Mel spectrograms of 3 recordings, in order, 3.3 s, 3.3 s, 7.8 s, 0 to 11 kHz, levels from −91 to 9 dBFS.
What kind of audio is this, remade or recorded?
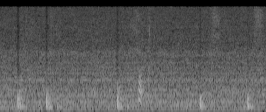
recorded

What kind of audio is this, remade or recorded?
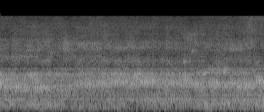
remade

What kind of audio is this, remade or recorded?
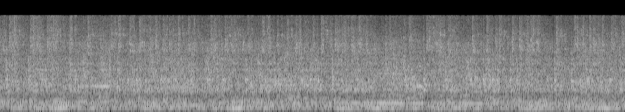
recorded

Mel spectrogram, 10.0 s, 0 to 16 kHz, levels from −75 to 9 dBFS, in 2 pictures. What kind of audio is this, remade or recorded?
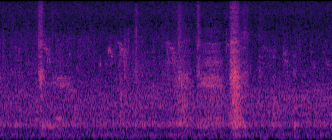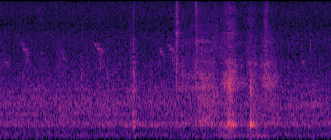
recorded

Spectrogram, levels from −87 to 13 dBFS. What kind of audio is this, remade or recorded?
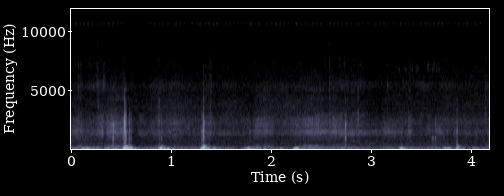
remade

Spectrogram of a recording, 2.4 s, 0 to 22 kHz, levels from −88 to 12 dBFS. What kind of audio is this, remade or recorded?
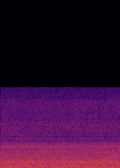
recorded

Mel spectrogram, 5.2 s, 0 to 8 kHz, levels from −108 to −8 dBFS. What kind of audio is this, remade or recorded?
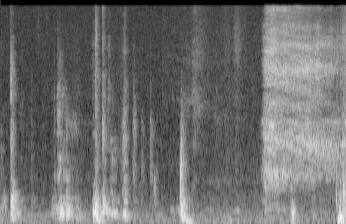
recorded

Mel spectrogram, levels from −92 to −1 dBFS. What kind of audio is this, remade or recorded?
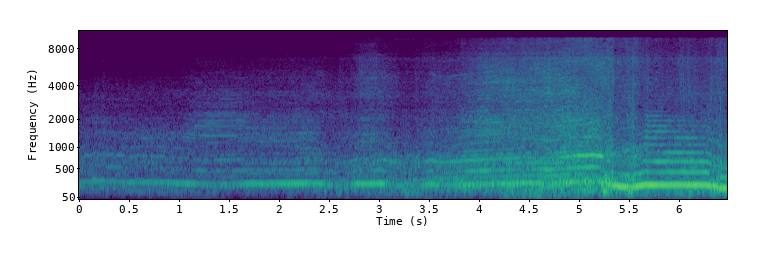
recorded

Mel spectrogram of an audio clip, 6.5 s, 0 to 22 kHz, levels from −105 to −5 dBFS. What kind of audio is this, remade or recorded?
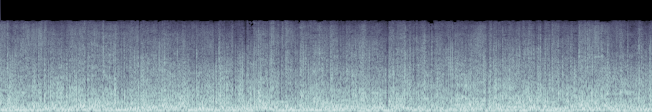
remade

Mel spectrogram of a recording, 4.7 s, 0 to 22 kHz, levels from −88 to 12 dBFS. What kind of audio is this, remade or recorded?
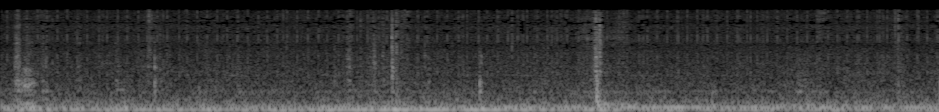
recorded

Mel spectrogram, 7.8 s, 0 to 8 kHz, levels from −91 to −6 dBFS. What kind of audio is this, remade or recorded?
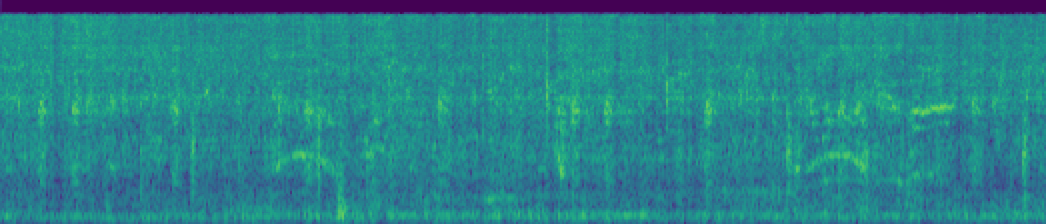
remade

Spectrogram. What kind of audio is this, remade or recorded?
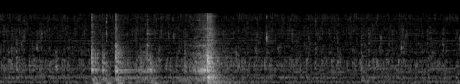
recorded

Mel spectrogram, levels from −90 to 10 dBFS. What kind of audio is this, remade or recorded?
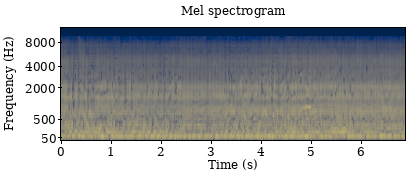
remade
